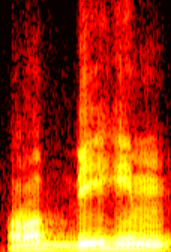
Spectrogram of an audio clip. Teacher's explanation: റബ്ബിഹിം, റാഇ പൂർണ്ണമായ തഫ്ഖീം കൊടുത്ത് തടിപ്പിക്കണം.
